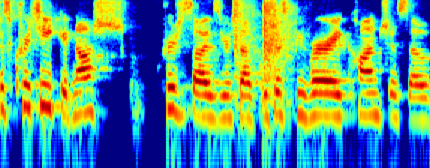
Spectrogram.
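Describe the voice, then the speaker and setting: Talking at a very fast pace, a woman speaks with an Irish accent. Her medium pitch holds a fairly even intonation. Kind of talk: casual chat.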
